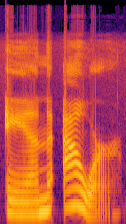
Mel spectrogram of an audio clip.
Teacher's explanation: An hour because H is silent, so it sounds like hour.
